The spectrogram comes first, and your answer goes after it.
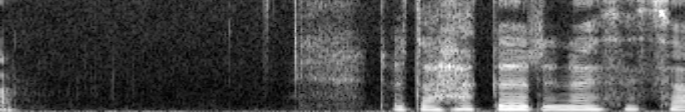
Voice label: "hagr", Welsh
